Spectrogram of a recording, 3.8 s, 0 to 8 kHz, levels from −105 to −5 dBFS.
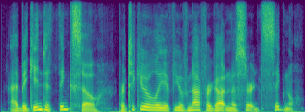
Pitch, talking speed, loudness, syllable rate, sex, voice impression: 160 Hz, 220 wpm, -17 LUFS, 6.8 syllables/s, male, masculine, adult-like, tensed, powerful, slightly bright, clear, fluent, intellectual, sincere, friendly, unique, wild, lively, slightly kind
